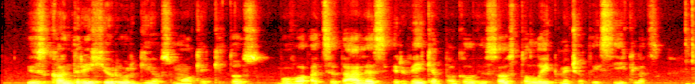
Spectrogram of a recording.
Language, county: Lithuanian, Vilnius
